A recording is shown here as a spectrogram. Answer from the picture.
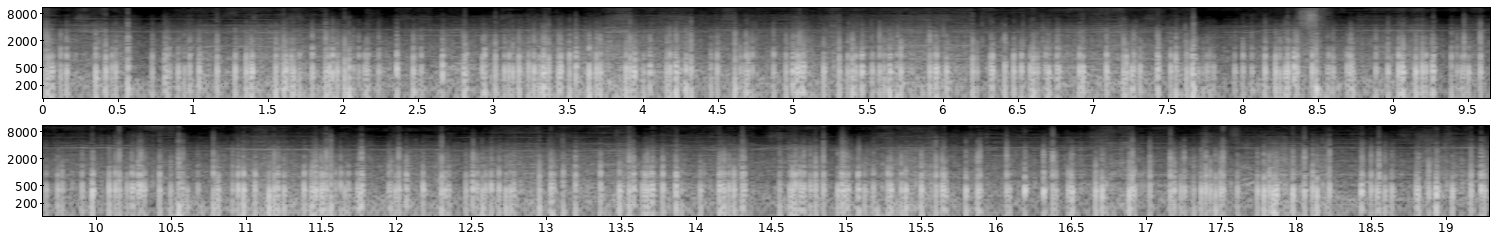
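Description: Fireworks barrage: aerial shells bursting in a rapid, unbroken run of bangs, many each second.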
